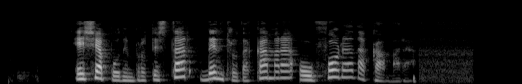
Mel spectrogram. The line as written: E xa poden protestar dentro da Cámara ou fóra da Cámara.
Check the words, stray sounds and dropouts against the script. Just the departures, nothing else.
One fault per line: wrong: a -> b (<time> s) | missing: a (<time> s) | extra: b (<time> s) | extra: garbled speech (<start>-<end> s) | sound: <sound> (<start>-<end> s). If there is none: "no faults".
no faults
